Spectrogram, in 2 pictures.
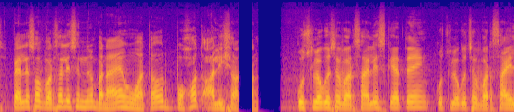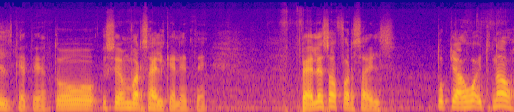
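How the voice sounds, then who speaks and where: Man teaching history, asking himself questions. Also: fairly high pitch. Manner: conversational, asks and answers his own questions; mixes in English terms, many restarts. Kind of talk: explaining a history lesson.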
